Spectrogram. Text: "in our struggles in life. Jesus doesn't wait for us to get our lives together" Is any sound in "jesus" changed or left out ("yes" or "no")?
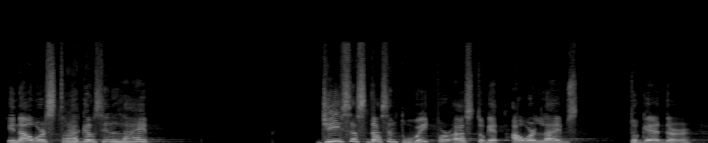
yes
